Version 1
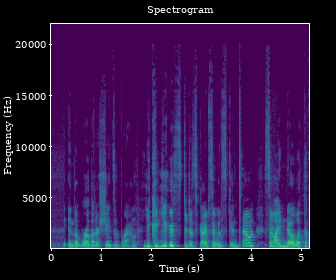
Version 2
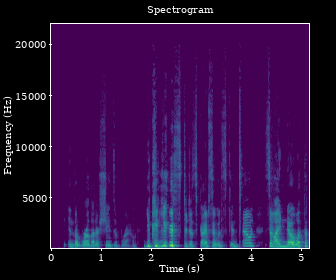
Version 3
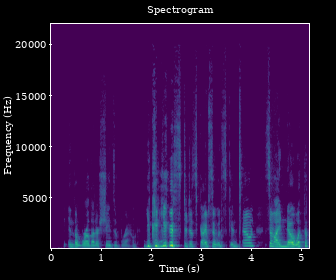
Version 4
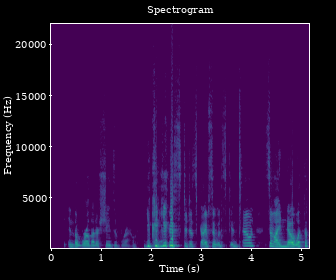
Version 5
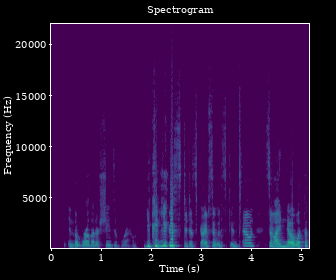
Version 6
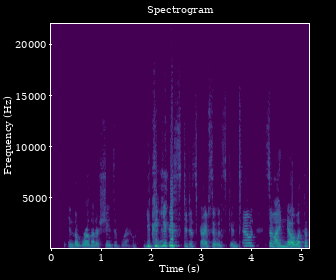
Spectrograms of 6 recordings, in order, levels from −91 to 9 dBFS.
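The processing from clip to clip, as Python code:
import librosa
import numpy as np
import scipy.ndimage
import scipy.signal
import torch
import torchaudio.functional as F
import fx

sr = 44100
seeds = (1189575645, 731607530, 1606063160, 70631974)

y1 = fx.band_widen(x, sr, depth_pct=100)
y1 = y1 * librosa.db_to_amplitude(-6.0)
y2 = y1
y3 = np.clip(10.0 ** (13.5 / 20.0) * y2, -1.0, 1.0) / 10.0 ** (13.5 / 20.0)
y3 = y3 * librosa.db_to_amplitude(-8.0)
y4 = fx.wow_flutter(y3, sr, seeds[0], rate_hz=2.1, depth_cents=27.0)
y5 = fx.spec_quant(y4, sr, step_db=15)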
